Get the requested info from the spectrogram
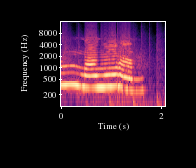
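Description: A long held vocal call, steady in pitch for over a second, then sliding down and stopping about three-quarters of the way through.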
